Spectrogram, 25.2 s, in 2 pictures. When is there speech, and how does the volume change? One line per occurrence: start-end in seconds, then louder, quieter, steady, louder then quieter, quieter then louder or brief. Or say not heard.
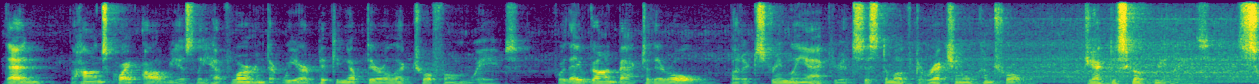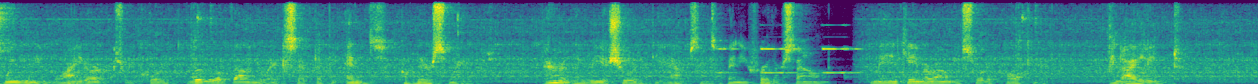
0.0-24.5 steady.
